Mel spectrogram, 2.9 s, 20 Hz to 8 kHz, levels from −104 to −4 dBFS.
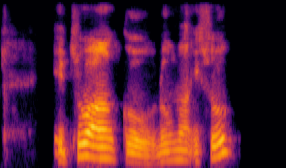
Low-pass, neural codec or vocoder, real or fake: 7.2 kHz; codec, 44.1 kHz, 7.8 kbps, DAC; fake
